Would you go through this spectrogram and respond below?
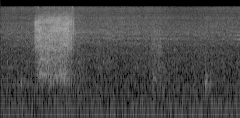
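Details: A real nasopharyngeal suctioning that the demonstrator performs on himself through a catheter: a brief loud suction hiss about half a second long, then quiet. The attempt retrieved nothing.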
